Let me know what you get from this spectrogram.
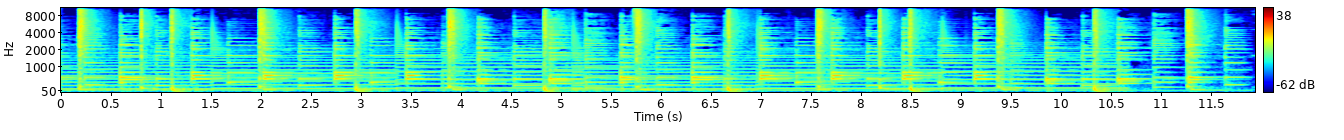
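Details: Solo piano music plays with steady rhythmic chords and a repeated melodic figure.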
